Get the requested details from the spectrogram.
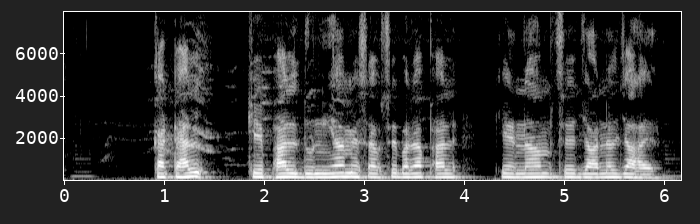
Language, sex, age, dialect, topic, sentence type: Magahi, male, 18-24, Southern, agriculture, statement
